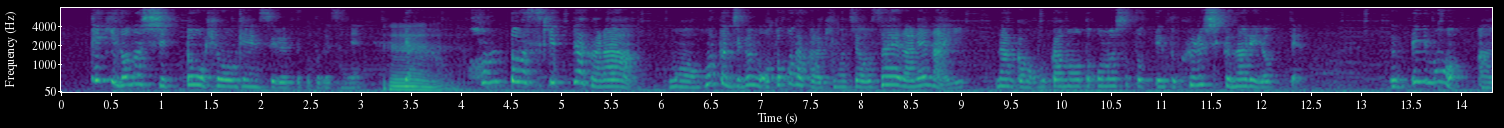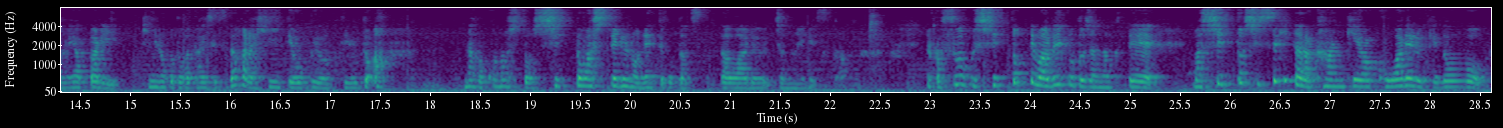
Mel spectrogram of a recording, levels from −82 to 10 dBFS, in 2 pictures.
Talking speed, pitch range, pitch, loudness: 350 characters per minute, 185-275 Hz, 225 Hz, -31 LUFS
